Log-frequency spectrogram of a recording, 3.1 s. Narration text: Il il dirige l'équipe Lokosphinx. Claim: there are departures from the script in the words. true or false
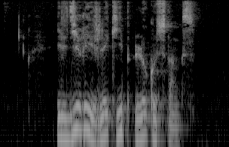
true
